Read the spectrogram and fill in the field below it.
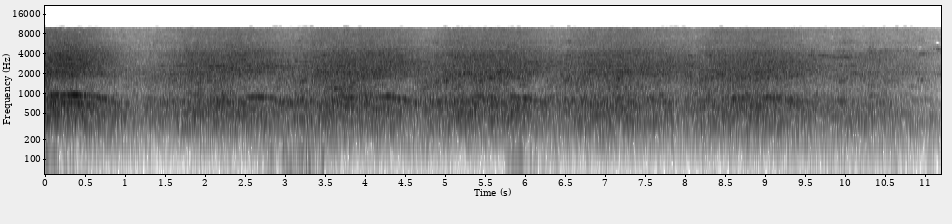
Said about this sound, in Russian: и они стали еще громче кричать «Хари, Хари». Они стали еще громче кричать. Снова и снова.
